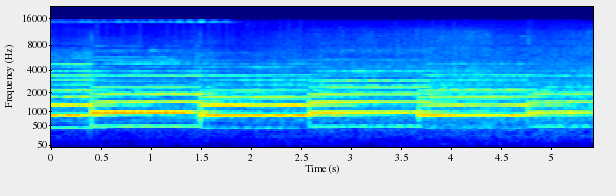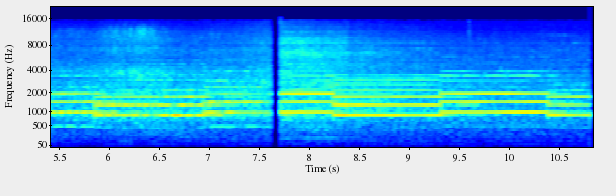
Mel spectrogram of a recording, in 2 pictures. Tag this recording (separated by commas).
Emergency vehicle, Ambulance (siren), ambulance siren, Siren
